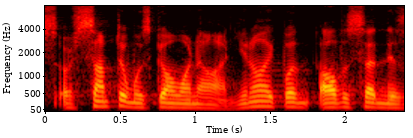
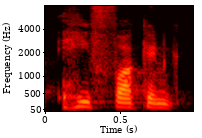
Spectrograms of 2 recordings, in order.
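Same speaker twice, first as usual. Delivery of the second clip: ordinary talk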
